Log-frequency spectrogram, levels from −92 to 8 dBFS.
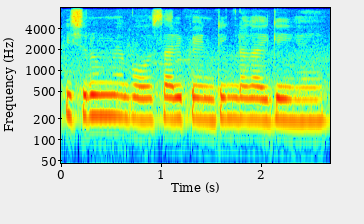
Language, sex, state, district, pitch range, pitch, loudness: Hindi, female, Uttar Pradesh, Shamli, 195-210 Hz, 200 Hz, -13 LUFS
